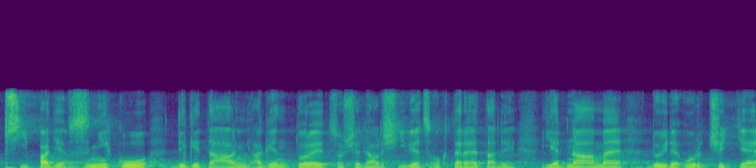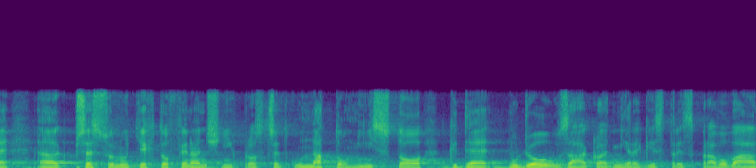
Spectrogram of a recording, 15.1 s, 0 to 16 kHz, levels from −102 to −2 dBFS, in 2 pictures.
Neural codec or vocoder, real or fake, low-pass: none; real; 7.2 kHz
